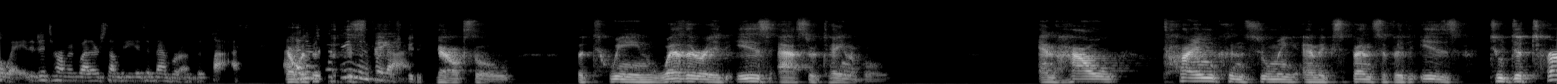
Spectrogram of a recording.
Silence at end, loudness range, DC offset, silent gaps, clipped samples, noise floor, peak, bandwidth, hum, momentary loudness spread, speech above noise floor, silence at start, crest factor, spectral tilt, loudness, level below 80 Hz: 0 s; 6 LU; under 0.1%; none; under 0.1%; -80 dBFS; -8 dBFS; 10.5 kHz; none; 17 LU; 54 dB; 0 s; 20 dB; -5 dB/octave; -26 LUFS; -68 dBFS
